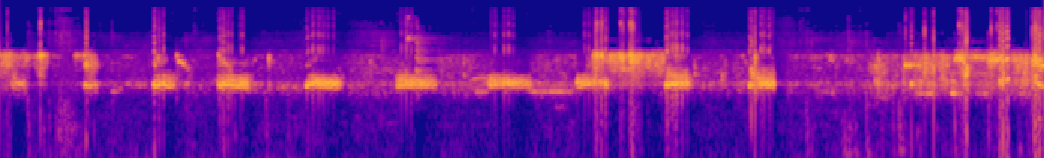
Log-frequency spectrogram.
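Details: Female black francolin calling, a call said to excite male francolins and prompt wild males to call. Short, mid-pitched notes come in bursts, with brief pauses between them. Louder, harsher phrases follow from six seconds, mixed with sharp clicks.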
